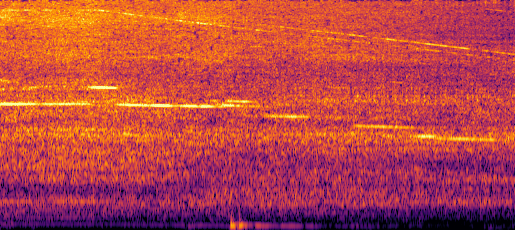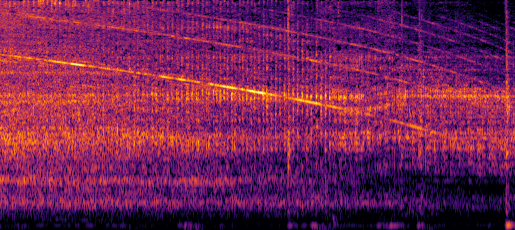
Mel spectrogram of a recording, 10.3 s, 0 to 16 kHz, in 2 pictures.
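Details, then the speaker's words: Makita GA9040S 2400 W angle grinder with Laserchaser twin-blade head, replacement grinder, off-load test: high whir winding down smoothly after switch-off, no rattle or grinding; runs normally. "That's her. Sounds good. I'll keep this man running."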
